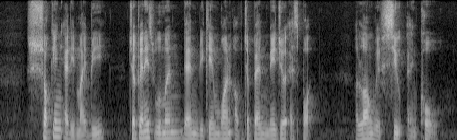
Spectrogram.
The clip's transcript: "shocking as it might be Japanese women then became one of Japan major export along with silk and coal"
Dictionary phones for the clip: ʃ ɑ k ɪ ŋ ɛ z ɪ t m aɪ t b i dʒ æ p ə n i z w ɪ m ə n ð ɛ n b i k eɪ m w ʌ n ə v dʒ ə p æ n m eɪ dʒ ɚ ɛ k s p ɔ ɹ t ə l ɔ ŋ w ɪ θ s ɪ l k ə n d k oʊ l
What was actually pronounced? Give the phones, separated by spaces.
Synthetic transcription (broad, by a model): ʃ ɑ k ɪ ŋ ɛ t ɪ t m aɪ t b i dʒ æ p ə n i s w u m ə n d ɛ n b i k eɪ m w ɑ n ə f dʒ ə p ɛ n m eɪ dʒ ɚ ɛ s p ɔ t ə l ɔ ŋ w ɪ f s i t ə n k oʊ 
